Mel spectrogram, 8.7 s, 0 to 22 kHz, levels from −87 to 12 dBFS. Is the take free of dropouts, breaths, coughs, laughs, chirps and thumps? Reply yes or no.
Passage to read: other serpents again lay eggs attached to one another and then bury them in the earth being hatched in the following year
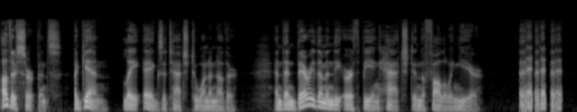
no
